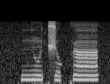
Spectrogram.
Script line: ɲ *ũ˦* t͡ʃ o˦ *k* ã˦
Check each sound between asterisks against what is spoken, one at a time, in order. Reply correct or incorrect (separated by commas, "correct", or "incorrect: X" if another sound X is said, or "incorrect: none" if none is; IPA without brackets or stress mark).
correct, correct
